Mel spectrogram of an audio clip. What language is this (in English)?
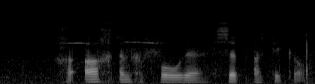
Afrikaans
